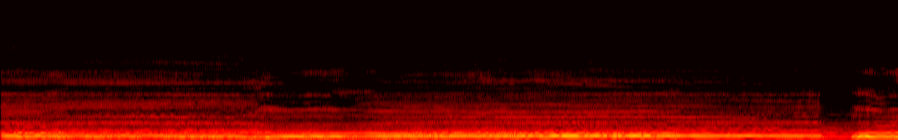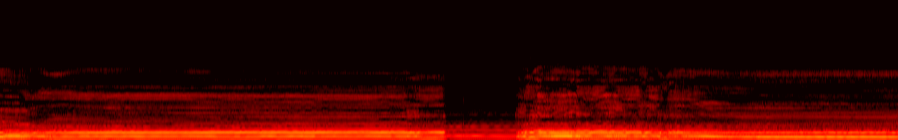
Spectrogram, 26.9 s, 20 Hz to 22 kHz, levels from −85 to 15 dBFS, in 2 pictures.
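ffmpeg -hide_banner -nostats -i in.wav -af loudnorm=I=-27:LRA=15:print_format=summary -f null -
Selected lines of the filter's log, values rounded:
Input Integrated:    -33.3 LUFS
Input True Peak:     -19.0 dBTP
Input LRA:             4.2 LU
Input Threshold:     -43.5 LUFS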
